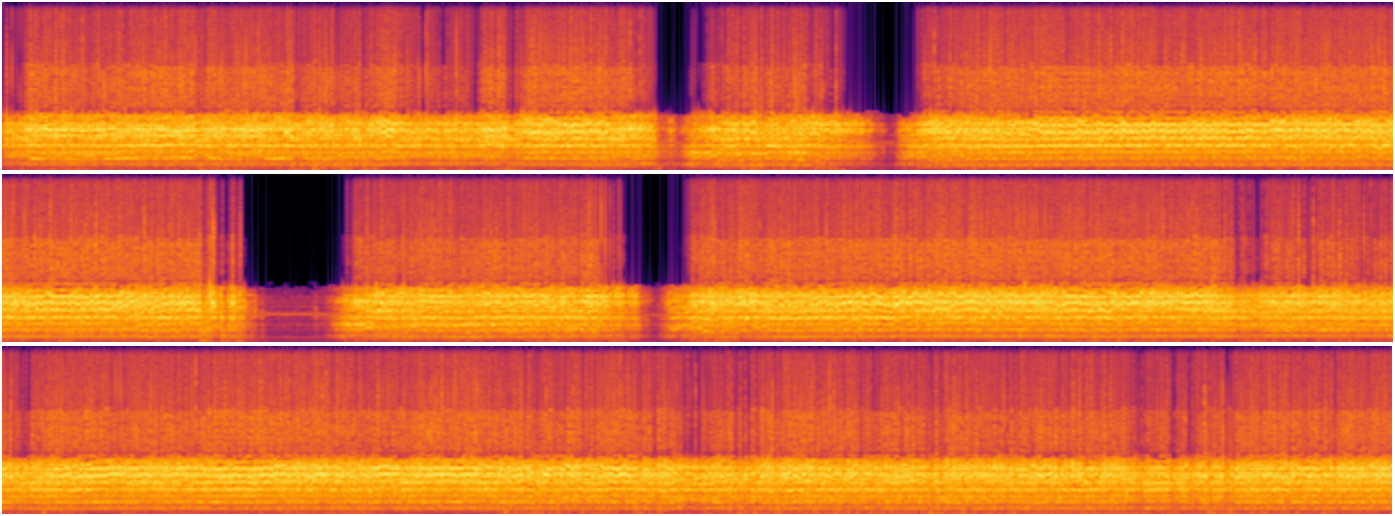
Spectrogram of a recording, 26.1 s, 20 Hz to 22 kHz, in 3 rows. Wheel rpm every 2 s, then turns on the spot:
230, 220, 110, 190, 210, 130, 160, 220, 230, 230, 230, 240, 230.
none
